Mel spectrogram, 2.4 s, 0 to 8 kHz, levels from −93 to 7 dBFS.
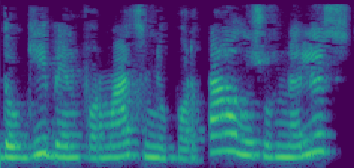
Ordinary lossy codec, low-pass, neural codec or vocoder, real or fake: MP3, 32 kbps; 7.2 kHz; none; real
